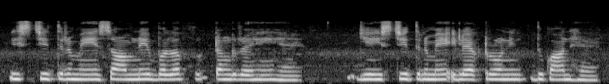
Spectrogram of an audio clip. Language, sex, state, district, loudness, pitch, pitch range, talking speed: Hindi, female, Uttar Pradesh, Saharanpur, -13 LUFS, 230 Hz, 225-240 Hz, 145 wpm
